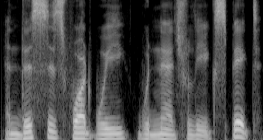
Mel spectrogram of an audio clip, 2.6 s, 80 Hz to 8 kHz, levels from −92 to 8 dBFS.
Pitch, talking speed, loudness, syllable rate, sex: 110 Hz, 180 wpm, -19 LUFS, 4.9 syllables/s, male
